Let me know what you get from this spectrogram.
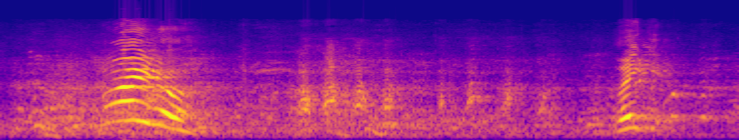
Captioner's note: audience laughing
